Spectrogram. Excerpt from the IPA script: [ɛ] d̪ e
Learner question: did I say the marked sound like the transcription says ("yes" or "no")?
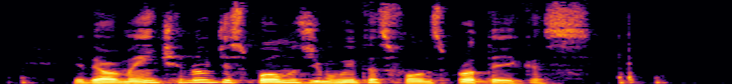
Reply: no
